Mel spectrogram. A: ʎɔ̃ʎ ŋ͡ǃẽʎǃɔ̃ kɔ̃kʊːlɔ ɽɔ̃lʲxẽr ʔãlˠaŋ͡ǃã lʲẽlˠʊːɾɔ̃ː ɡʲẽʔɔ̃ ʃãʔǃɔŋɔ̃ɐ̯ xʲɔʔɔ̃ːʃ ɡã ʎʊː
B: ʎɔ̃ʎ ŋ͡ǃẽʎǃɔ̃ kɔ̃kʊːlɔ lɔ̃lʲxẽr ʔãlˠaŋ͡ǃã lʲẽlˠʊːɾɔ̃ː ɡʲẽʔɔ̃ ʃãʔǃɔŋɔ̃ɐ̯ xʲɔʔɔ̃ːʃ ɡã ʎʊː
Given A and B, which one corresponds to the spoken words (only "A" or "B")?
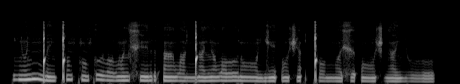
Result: B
